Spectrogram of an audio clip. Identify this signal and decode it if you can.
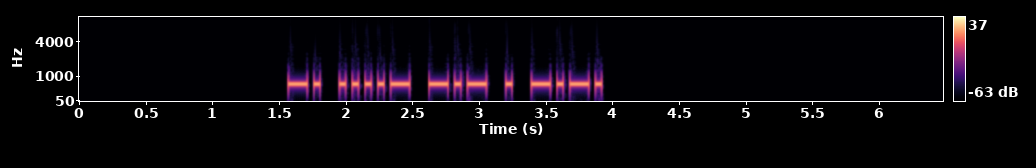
Morse code, heard as a keyed tone, about 25 wpm, 700 Hz. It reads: N4KEC
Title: USA Call Signs - 5 Characters - Repeated 3x - 25wpm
